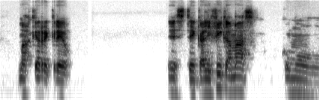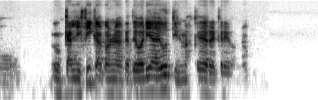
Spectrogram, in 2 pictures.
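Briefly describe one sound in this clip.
A young man speaks with animation through an online call microphone.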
